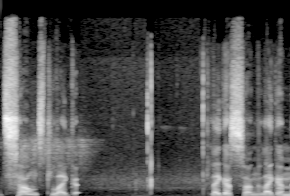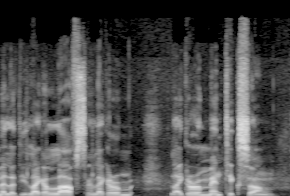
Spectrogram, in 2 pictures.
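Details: Adult German man with multiple sclerosis who stutters, speaking English as a non-native language; he says he stutters less in English than in German; stuttering.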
